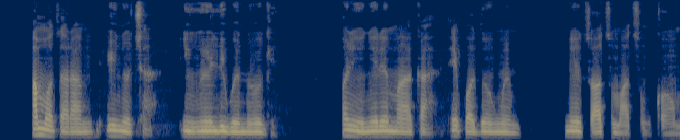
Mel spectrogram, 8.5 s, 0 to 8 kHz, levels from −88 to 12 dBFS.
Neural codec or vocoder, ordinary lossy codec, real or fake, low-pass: none; none; real; none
